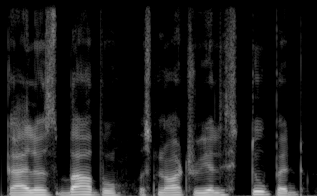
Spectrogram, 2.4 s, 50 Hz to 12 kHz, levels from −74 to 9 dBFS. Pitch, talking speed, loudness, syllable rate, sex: 145 Hz, 150 wpm, -16 LUFS, 4.6 syllables/s, male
